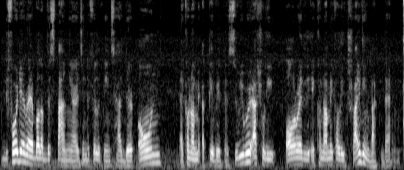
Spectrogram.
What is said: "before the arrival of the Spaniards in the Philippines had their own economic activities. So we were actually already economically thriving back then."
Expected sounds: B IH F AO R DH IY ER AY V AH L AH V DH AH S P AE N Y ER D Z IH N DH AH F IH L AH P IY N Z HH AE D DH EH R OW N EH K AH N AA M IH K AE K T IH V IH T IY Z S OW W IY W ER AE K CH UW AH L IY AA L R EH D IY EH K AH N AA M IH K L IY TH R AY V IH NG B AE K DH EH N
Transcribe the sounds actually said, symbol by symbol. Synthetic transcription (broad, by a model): B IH F AO R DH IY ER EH B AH L AH V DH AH S P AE N Y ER D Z IH N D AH F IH L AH P IY N S HH AE D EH R OW N EH K AH N AA M IH K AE K T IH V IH T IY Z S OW W IY W ER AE K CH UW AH L IY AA L R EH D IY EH K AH N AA M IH K L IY T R AY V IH NG B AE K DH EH N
